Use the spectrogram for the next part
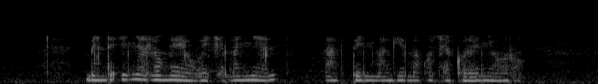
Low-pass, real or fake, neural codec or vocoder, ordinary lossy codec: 7.2 kHz; real; none; AAC, 16 kbps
